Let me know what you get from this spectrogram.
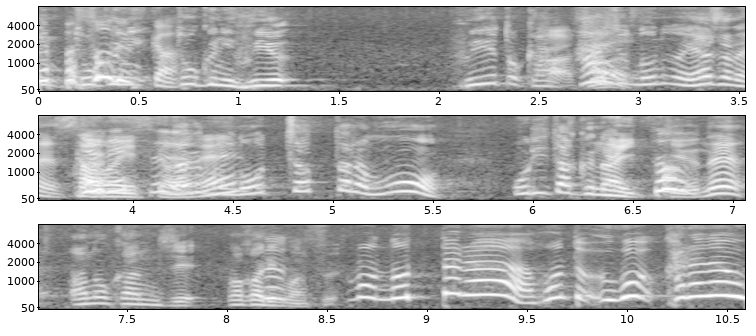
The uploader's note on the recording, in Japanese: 公開収録の模様をオンエア。ゴールデンウイークに東京・豊洲で行った公開録音の模様をお送りしました。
